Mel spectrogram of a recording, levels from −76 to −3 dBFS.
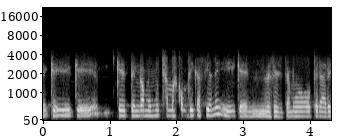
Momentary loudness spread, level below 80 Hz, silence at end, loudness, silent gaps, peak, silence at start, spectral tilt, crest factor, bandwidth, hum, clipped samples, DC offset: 4 LU; -66 dBFS; 0 s; -20 LUFS; none; -4 dBFS; 0 s; -5.5 dB/octave; 16 dB; 4.7 kHz; none; under 0.1%; under 0.1%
